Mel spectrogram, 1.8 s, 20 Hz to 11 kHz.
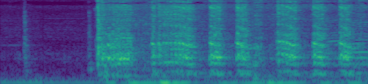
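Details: Honda Prelude H22 off the road 16 years, cranked during spark plug spark check: even pulses about four per second, no sign of catching; turns over but won't fire.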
